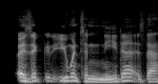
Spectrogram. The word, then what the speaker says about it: NIDA: theater in australia is it you went to nida is that how you say it and idea the national not yeah nida yeah which is a national institute of dramatic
